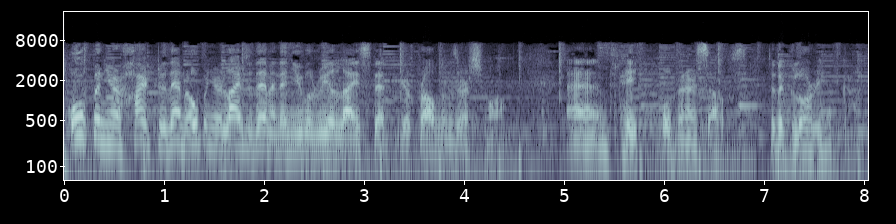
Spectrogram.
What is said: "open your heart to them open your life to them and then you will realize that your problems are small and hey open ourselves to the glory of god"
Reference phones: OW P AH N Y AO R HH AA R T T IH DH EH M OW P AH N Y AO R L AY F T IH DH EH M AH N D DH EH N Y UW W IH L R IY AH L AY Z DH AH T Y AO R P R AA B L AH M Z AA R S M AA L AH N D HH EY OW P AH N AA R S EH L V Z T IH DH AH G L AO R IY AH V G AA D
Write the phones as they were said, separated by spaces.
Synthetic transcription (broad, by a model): OW P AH N Y AO R HH AA R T T IH DH EH M OW P AH N Y AO R L AY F T IH DH EH M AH N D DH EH N Y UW W IH L R IY AH L AY Z DH AH T Y AO R P R AA B L AH M Z AA R S M AA L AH N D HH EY OW P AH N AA R S EH L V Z T IH DH AH G L AO R IY AH V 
